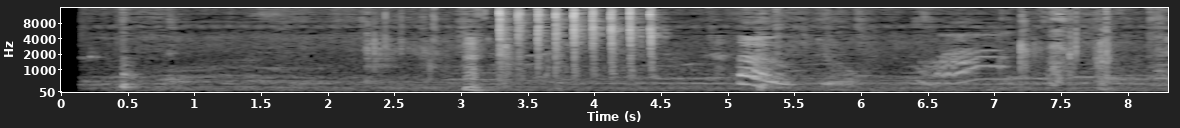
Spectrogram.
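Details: Domestic cat eating fried scad (ikan layang) gives two short, wavering meows, one bending down and the next rising and falling, after a quick run of sharp clicking taps; low room hum underneath.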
